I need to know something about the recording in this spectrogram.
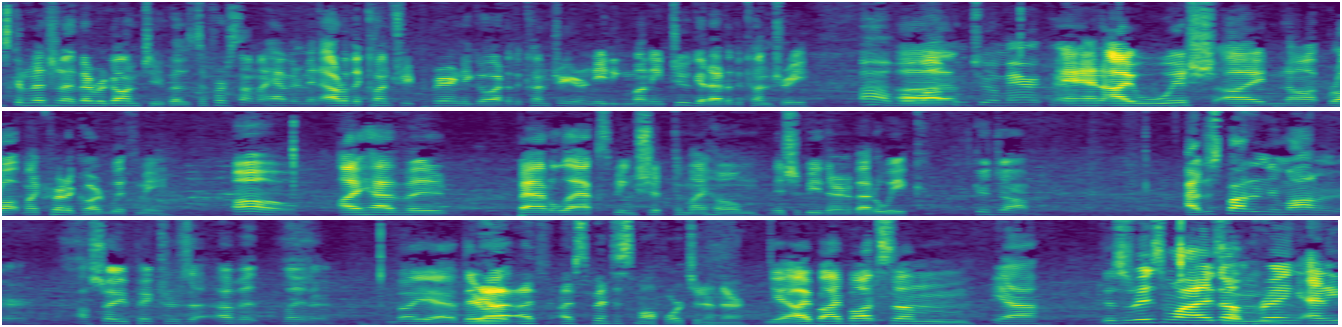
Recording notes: broadcast live cdom Wondercon 2018 in Anaheim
